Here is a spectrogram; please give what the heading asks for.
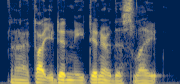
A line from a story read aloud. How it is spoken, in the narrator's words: said Joseph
